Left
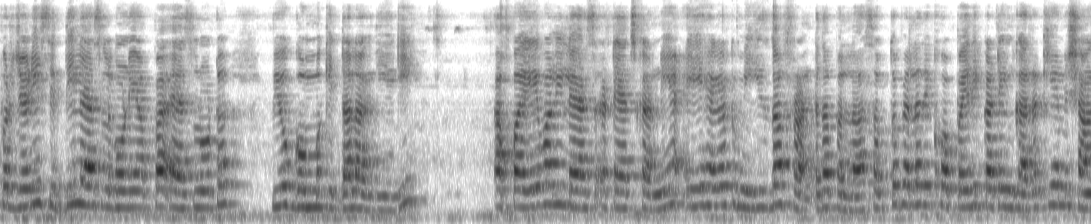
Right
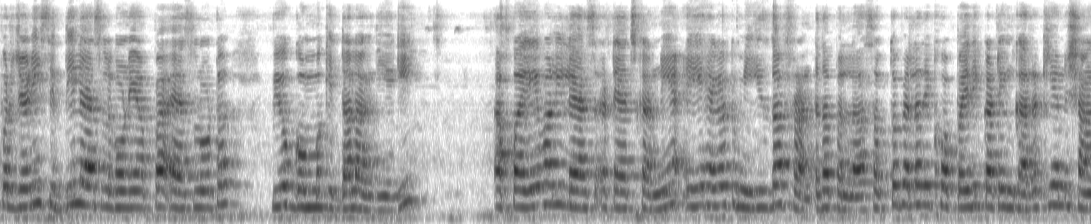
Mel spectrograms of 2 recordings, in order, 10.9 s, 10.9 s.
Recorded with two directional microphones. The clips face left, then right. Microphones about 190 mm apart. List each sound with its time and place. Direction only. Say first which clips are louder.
0.0 s a woman's voice: right 2 dB; 15° right (ahead or behind)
